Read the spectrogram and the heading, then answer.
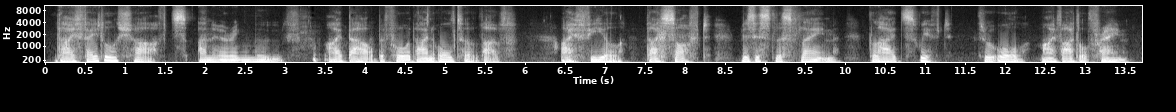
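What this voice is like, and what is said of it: Sensual put-on reading voice. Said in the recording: “Are you going to use the voice? ... I'm going to use a voice ... I'm not going to speak in a Scottish accent because I don't think that would quite be as sensual as it could be.”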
